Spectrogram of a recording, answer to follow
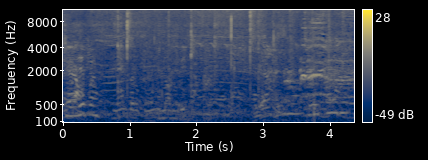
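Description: A rooster crowing near the start, over the chatter of a crowd of children and adults.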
